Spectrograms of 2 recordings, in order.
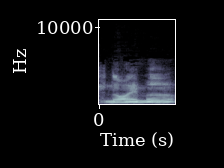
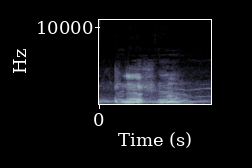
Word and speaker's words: pneuma: You may pronounce it pneuma or pnefma.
